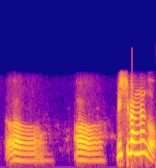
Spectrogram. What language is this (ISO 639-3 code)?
brx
